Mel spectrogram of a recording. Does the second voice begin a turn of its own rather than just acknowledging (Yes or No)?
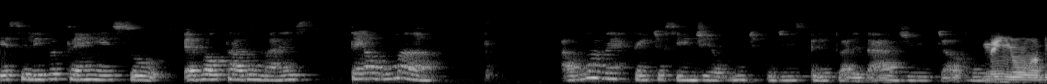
Yes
